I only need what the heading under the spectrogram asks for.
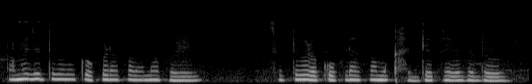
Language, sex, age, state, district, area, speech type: Odia, female, 18-30, Odisha, Nabarangpur, urban, spontaneous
